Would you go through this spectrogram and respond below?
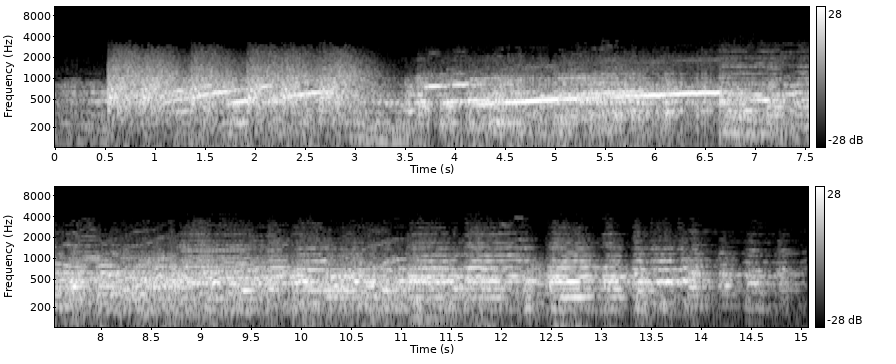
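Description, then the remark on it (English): The engines of several cars start up and rev together, their droning pitch climbing steadily as they accelerate. The rumble is loud, dense and continuous, with a few sharp knocks near the end and no talking. “Get those motors started.”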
